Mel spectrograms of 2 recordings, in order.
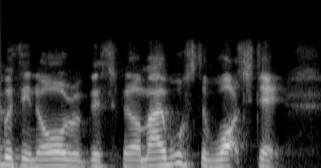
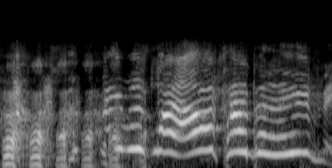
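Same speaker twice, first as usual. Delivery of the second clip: high, laughing imitation of weeping; mock teary joy; much slower than usual. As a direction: squeak it out half laughing, half sobbing. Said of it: "I was like".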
